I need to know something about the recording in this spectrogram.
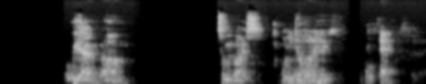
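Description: A man speaks calmly in short phrases, heard through an online call.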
